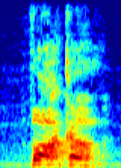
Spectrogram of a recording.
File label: fuck them tourettes, expletives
